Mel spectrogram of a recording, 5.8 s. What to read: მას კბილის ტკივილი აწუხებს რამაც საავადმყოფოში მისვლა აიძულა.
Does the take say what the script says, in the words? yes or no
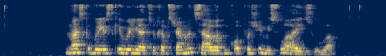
yes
